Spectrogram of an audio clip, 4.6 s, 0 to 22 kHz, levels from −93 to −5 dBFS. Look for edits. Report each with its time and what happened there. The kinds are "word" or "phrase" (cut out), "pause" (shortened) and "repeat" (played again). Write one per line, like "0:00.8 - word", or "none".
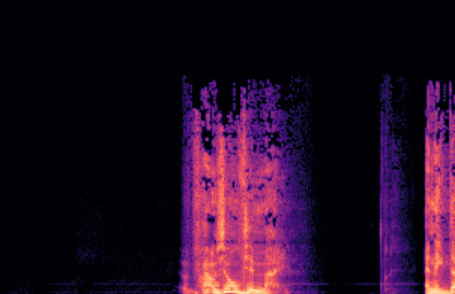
0:02.4 - word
